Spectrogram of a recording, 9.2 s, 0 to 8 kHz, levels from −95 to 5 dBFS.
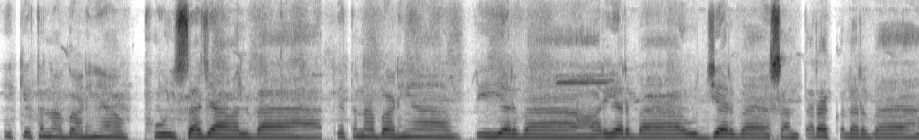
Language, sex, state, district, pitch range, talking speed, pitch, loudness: Bhojpuri, female, Uttar Pradesh, Deoria, 195-215 Hz, 110 wpm, 205 Hz, -22 LUFS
